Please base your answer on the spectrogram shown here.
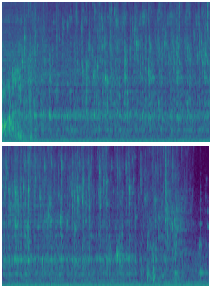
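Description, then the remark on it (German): Water pours steadily onto a houseplant for several seconds, a continuous splashing, gurgling stream that stops abruptly near the end. No one speaks. “Oh, scheiße, ich hab vergessen, sie zu gießen.”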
